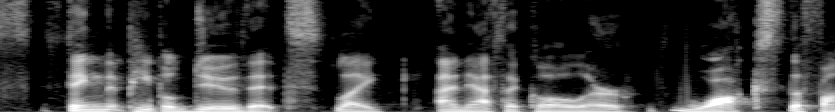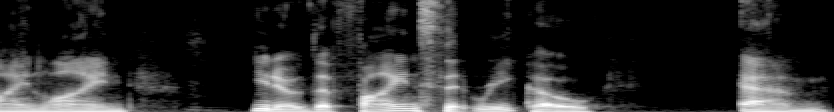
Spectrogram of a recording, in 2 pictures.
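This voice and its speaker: A man speaks very slowly at a fairly low pitch, with ordinary pitch variation and a Canadian accent. The sound is dry and close with no echo, over a quiet background. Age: 60s. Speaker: real estate agent. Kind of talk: panel discussion. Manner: halting, many repeats.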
